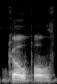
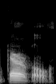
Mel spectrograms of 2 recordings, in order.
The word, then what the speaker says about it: Goebbels: It's Goebbels, by the way, but yeah. And if you're using proper German pronunciation, it comes out closer to Goebbels, and that's why most of the time people call him Goebbels.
